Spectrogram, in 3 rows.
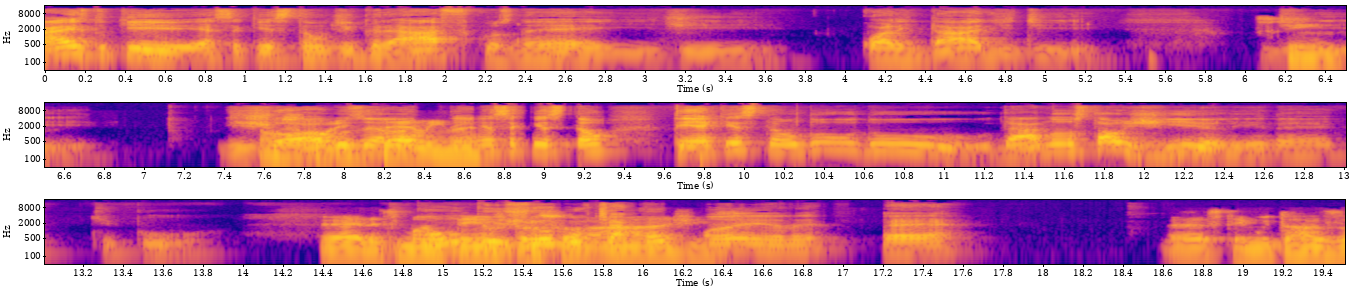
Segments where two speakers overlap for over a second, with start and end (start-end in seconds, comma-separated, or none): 7.6-8.8, 14.6-16.6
